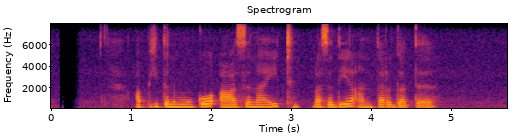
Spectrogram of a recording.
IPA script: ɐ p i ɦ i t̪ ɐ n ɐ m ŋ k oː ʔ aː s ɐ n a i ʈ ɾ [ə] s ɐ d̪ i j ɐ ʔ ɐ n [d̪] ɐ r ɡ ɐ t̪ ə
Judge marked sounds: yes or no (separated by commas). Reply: no, no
